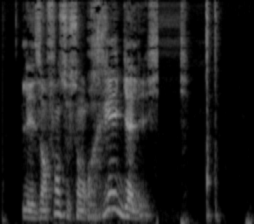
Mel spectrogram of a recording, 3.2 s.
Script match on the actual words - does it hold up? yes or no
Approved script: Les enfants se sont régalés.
yes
